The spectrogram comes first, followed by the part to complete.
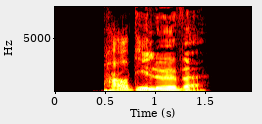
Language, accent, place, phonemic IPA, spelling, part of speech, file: German, Germany, Berlin, /ˈpaːɐ̯tiˌløːvə/, Partylöwe, noun, De-Partylöwe.ogg
- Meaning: party animal (person known for frequent, enthusiastic attendance at parties)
